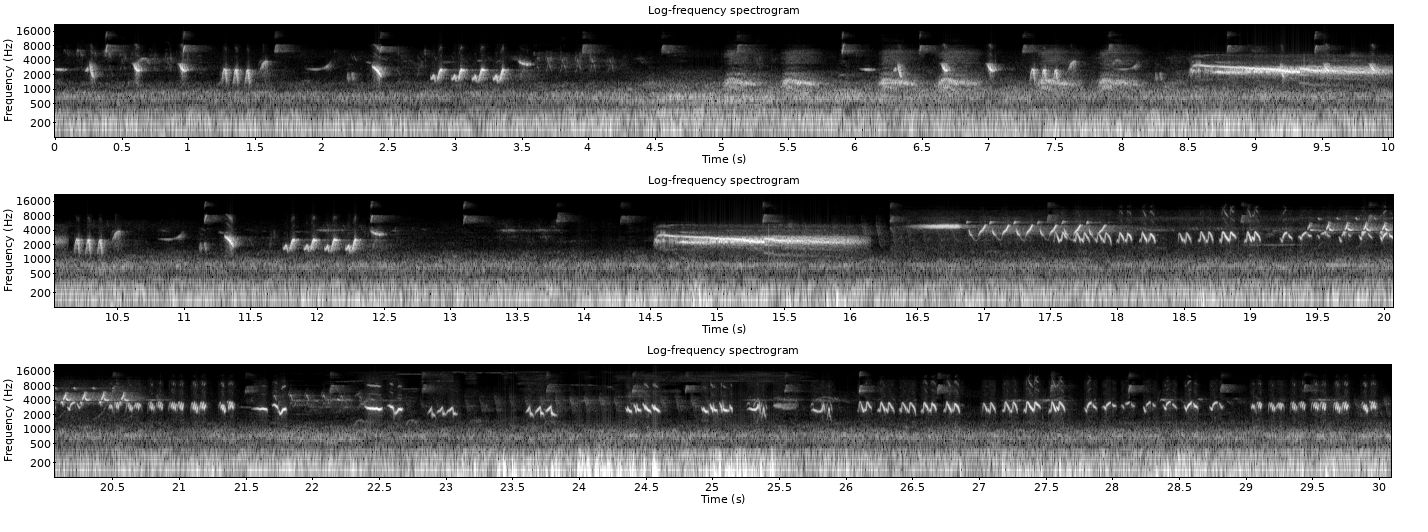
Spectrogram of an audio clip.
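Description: Wild birds calling in bare trees: many short chirps, two longer downward-slurred calls, then a long run of rapid trilled notes in the second half. A steady low rumble sits underneath, swelling briefly a few times.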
